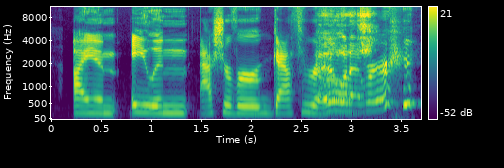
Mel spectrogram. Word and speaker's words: Aelin Ashryver Galathynius: It's Aelin Ashryver Galathynius.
